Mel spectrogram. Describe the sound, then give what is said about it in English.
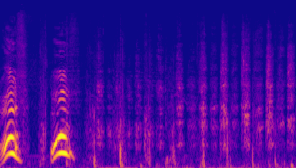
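An older dog pants in two loud, voiced huffs right at the start, then quieter talking and rustling carries on underneath. “this is Sparky. He is a very special dog.”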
